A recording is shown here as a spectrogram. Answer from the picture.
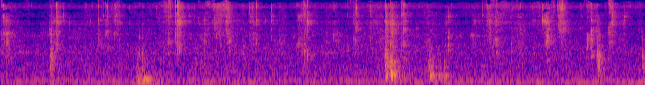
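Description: People chewing and eating, with small wet mouth sounds and scattered light clicks, the sharpest about four seconds in, over a steady low hum.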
